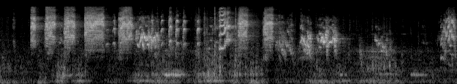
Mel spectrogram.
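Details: Budgerigars chirp happily in distinct loud bursts of shrill, scratchy notes separated by short gaps, with softer low warbles between and a last sharp chirp at the end.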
